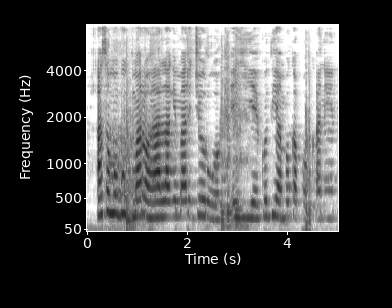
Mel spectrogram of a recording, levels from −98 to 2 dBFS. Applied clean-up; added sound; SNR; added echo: classical method WPE with log-MMSE.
